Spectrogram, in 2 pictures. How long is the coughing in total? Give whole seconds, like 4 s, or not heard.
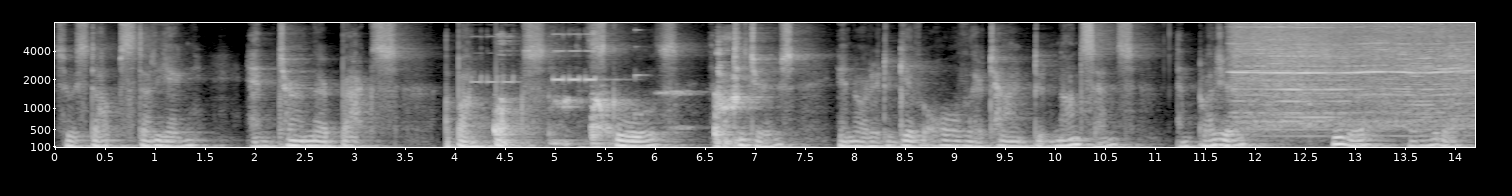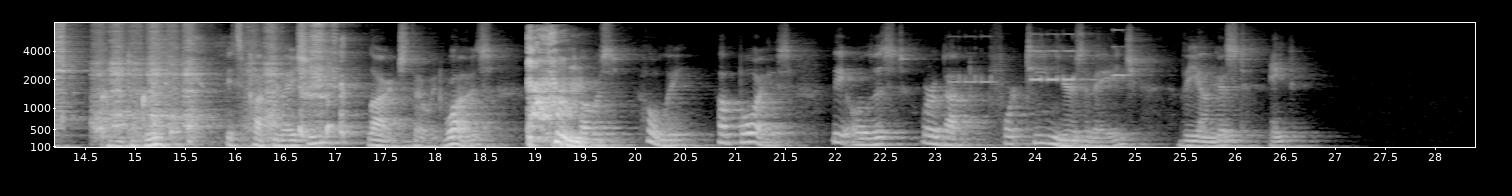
5 s.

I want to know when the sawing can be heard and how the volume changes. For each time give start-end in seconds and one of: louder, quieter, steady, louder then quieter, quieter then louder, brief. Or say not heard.
11.7-17.1 quieter.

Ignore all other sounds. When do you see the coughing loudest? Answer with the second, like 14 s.
19 s.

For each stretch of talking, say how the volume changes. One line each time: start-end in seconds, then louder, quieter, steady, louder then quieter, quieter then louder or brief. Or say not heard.
0.0-26.6 quieter.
